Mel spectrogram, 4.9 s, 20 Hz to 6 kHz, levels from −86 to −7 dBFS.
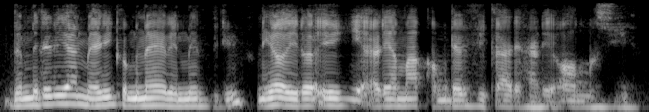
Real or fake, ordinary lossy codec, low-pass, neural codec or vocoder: fake; none; 5.4 kHz; codec, 44.1 kHz, 1.7 kbps, Pupu-Codec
